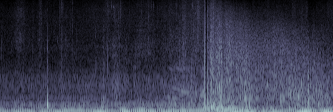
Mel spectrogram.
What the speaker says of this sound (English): So this big gun that's firing now, it's not a cannon, it's a recoilless rifle.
